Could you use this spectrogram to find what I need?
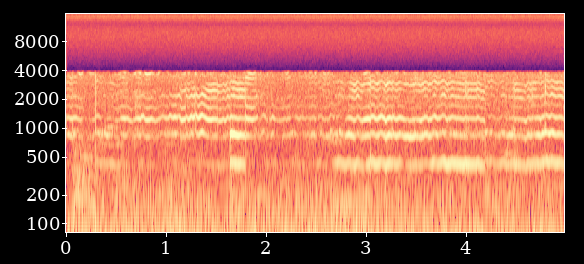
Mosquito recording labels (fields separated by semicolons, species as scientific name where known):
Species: Anopheles maculatus; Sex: female; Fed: blood-fed; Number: one; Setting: cup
